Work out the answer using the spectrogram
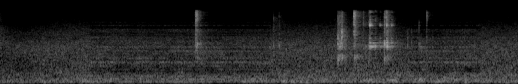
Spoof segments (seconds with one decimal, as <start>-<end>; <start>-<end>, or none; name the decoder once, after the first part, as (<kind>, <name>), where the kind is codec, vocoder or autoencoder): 0.9-2.7 (codec, SNAC); 4.1-4.8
